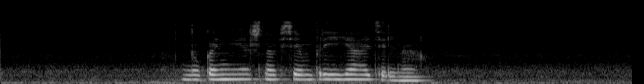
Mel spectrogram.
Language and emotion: Russian, positive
